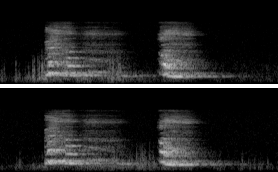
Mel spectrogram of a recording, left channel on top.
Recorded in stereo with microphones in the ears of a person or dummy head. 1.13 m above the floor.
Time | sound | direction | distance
0.4 | a gasp | 30° right (ahead or behind) | 1.3 m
